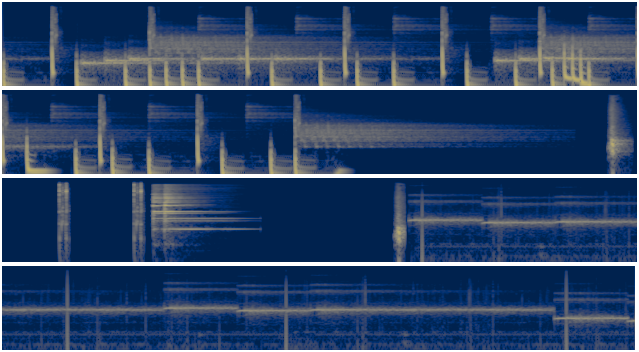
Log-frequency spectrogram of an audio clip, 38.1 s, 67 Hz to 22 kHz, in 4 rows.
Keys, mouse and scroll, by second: 1.0 click, 1.8 alt+right click, 2.2 alt+middle click, 2.6-3.9 alt+drag, 3.9 alt+middle click, 4.2 alt+right click, 4.7 click, 4.7-6.1 alt+drag, 6.1 s, 6.6 click, 7.0 alt+right click, 7.7-10.1 alt+drag, 10.1 alt+middle click, 10.5-12.1 alt+right drag, 12.1 click, 16.4 click, 19.4 right click, 20.5 click, 23.0 alt+right click, 23.8-27.0 alt+drag, 27.0 alt+right click, 27.7 alt+middle click, 28.8 click, 30.5-38.0 ctrl+drag.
